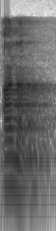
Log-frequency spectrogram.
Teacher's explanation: انا کہ نون کو ملا کر پڑھتے ہوئے لمبا نہیں کرتے ، انا یہ الف نہیں پڑھا جائے گا، نذیر میں دال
